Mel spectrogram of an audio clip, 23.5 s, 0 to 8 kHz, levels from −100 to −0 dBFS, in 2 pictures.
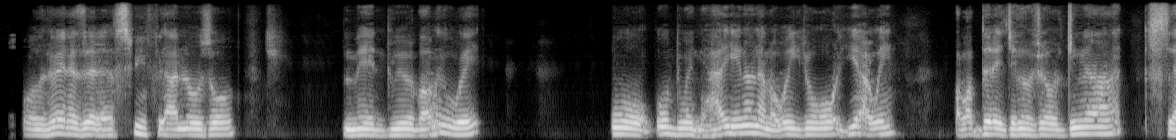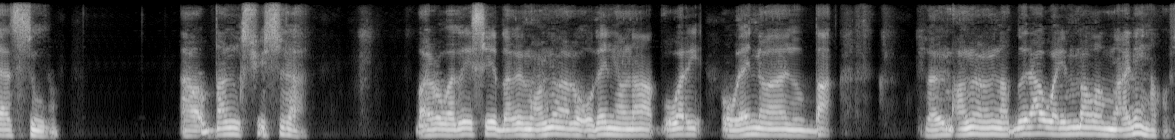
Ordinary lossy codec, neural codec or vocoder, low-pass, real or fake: none; codec, 24 kHz, 0.9 kbps, WavTokenizer, medium music audio release; 7.2 kHz; fake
